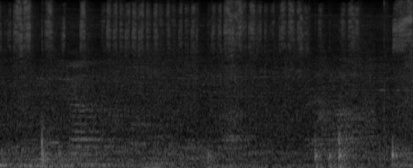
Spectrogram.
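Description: Marker pen writing on a whiteboard: quiet scratchy strokes with a few light taps of the pen on the board.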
